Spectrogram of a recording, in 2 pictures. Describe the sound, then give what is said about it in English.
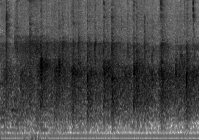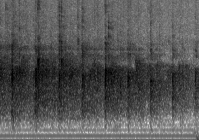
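An audience claps together in a steady, even rhythm, many hands striking at a brisk pace for several seconds, moderately loud with no voices over it. “In other congregations, like in the US and the like, they clap with them.”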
